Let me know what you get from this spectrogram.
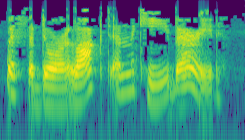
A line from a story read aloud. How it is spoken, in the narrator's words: murmured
